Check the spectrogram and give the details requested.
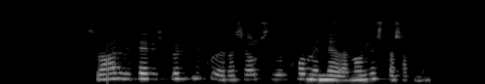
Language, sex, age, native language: Icelandic, female, 50-59, Icelandic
